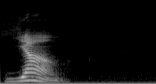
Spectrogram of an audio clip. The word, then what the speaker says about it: 样: brief video is about the basic chinese word Yong Yong pronounced in the sharp descending fourth term which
